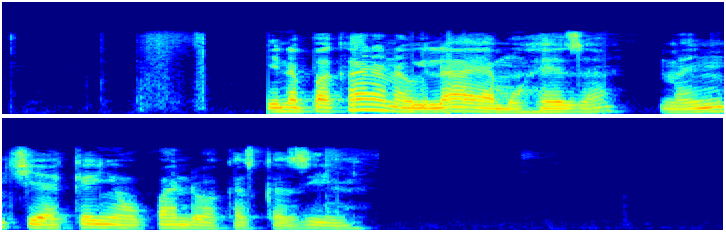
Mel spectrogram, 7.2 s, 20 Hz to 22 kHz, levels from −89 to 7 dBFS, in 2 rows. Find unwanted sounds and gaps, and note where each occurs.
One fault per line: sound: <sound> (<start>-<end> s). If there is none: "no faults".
no faults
